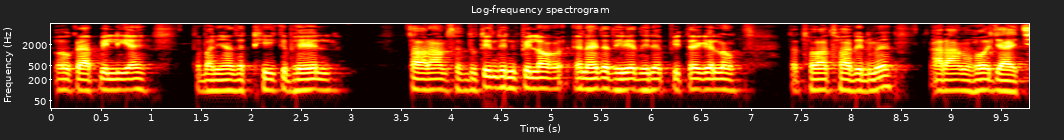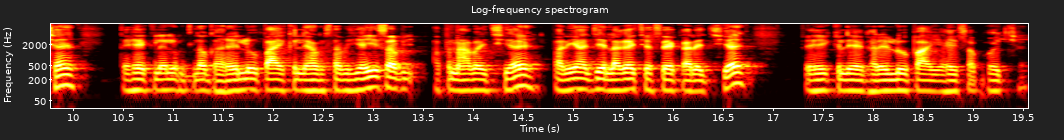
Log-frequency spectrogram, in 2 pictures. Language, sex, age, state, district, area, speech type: Maithili, male, 18-30, Bihar, Samastipur, rural, spontaneous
